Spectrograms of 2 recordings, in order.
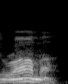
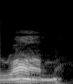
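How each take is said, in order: First: The name ends with an open final vowel. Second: The name ends on the consonant, vowel dropped. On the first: This is the classical Sanskrit form. "the real pronunciation is Rama, That's the Sanskrit pronunciation" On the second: This is the everyday Bengali and Hindi form. "both in Bengali and Hindi, you don't say that. You say Ram"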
